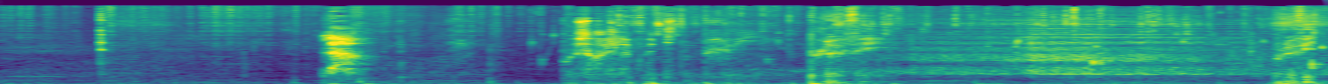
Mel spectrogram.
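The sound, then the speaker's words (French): A crowd imitates light rain with soft, scattered tapping and rustling that starts sparse, then swells into a steady, hissing patter, with a brief murmur of voices near the start. “Pas de tempête qui ne commence par une petite pluie qui n'annonce rien de bon.”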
